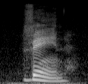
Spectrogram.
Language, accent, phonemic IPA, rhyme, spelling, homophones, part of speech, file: English, US, /veɪn/, -eɪn, vein, vain, noun / verb, En-us-vein.ogg
- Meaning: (noun) 1. A blood vessel that transports blood from the capillaries back to the heart 2. The entrails of a shrimp 3. In leaves, a thickened portion of the leaf containing the vascular bundle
